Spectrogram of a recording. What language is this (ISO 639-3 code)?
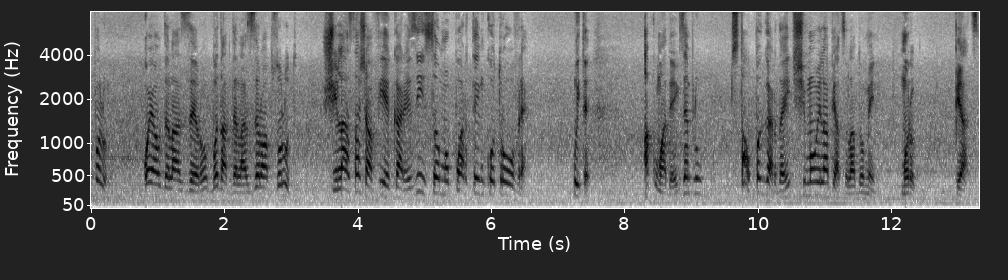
ron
